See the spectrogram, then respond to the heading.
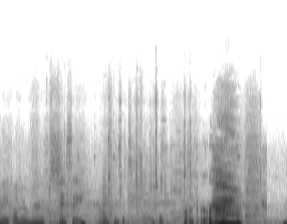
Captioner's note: laughs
